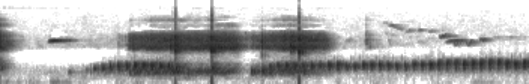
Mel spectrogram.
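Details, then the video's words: European Nightjar in a rather failed recording: a low buzzing churr begins after a short pause, broken midway by sharp clicks, then continues as a steady rapid vibrating trill. "Europese Nachtzwaluw met best mislukte opname"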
